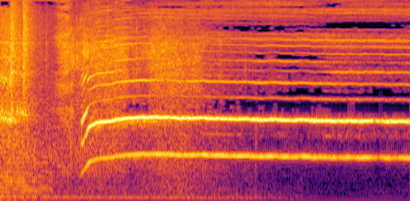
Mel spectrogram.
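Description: A woman's long, high-pitched scream. It rises sharply about a second in and is then held at one steady pitch.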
